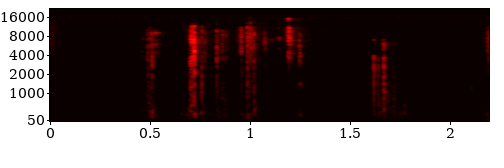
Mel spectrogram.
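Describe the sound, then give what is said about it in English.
A door combination lock being worked: a quick, irregular run of crisp mechanical clicks and clacks, two short clusters with a brief pause between, ending in a sharper final click. No voices. “Enter that number into the lock on the door.”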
